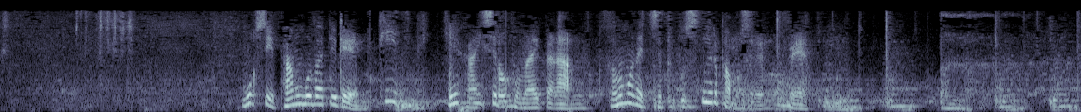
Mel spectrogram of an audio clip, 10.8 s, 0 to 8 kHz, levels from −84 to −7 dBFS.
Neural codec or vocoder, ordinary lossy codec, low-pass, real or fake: codec, 24 kHz, 0.9 kbps, WavTokenizer, medium speech release version 1; MP3, 24 kbps; 7.2 kHz; fake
